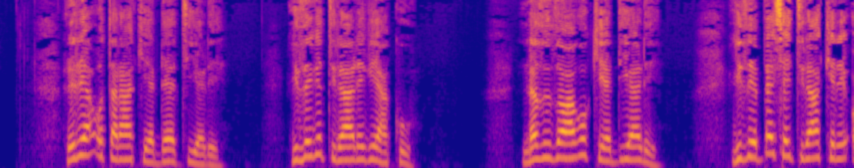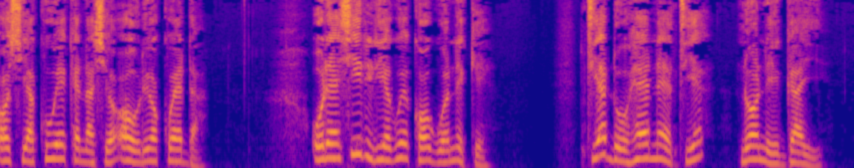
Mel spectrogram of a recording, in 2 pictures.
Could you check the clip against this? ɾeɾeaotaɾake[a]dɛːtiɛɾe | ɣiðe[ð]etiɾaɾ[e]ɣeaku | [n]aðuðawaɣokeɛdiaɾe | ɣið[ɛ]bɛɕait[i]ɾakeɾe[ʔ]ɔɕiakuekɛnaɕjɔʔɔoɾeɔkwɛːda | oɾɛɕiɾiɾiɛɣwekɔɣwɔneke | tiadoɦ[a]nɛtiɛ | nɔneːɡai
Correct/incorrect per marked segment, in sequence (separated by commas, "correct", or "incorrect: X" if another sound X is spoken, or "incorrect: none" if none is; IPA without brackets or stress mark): incorrect: ɛ, incorrect: ɣ, correct, correct, incorrect: e, correct, correct, incorrect: ɛ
